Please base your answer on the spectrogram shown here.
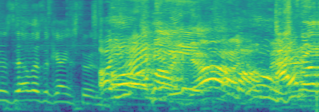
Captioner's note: all exclaim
